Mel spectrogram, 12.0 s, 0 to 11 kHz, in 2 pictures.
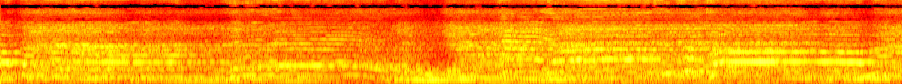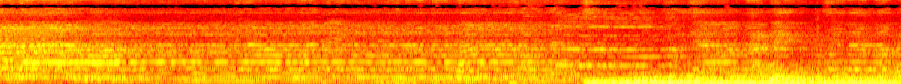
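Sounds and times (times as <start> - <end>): choir singing sustained notes: 0.0 - 12.0.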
